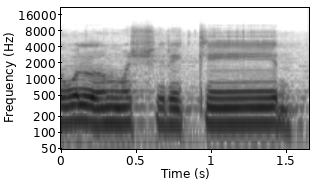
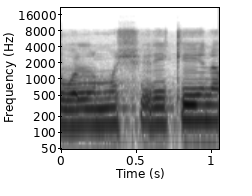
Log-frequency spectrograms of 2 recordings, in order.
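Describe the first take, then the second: First: It stops after a final bare n. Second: It carries on into the next word.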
